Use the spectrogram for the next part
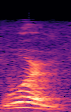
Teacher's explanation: Essa entonação é bem decrescente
